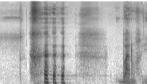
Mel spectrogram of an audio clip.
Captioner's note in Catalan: ríe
